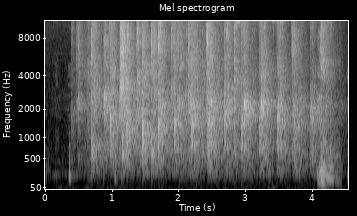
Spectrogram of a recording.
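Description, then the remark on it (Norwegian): Sustained audience applause at a literary event introducing an author talk, a dense crackle of many hands clapping at steady loudness for several seconds, starting abruptly and tapering slightly at the end as a voice briefly begins. “Eh, gi din gode god applaus.”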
